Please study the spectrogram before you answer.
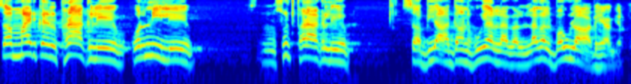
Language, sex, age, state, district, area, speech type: Maithili, female, 60+, Bihar, Begusarai, rural, spontaneous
